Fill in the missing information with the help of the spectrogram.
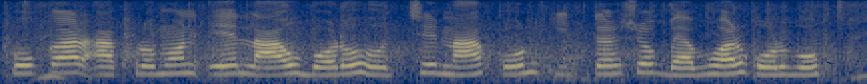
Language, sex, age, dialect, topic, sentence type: Bengali, female, 18-24, Rajbangshi, agriculture, question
